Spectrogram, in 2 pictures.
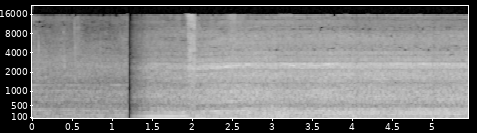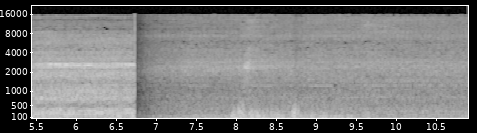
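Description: A heavy engine running steadily, with a high steady whine over it. It starts abruptly about a second in and cuts off suddenly near seven seconds. A lower steady rumble is heard before and after.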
